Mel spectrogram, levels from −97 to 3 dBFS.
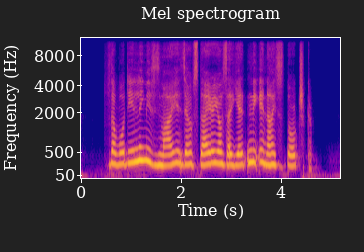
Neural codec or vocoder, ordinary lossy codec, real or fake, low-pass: codec, 16 kHz in and 24 kHz out, 0.4 kbps, LongCat-Audio-Codec, four codebook decoder; none; fake; 10.8 kHz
